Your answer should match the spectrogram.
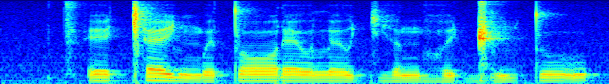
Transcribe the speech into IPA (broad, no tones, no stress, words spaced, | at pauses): t͡sʼeǀʰɛʎmɘ tɔɾɛʊ̯lɘʊ̯ ci̤ə̯nɔ̤ɪ̯ɡ͡ǁuʎtu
